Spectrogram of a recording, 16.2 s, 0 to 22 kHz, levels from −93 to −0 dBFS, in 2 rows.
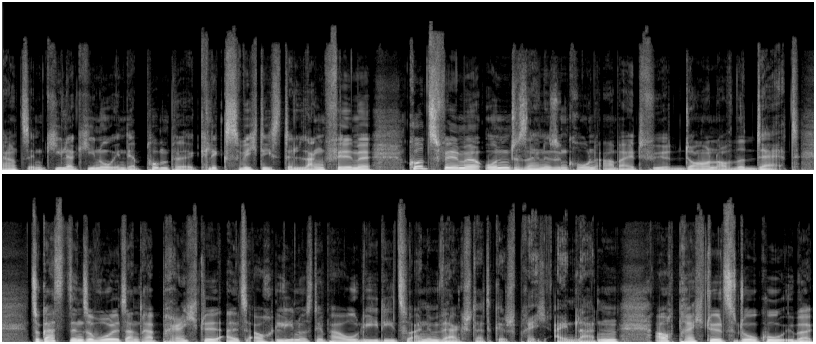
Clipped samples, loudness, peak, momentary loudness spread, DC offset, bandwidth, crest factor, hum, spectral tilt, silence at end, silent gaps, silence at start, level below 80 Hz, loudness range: under 0.1%; -23 LUFS; -6 dBFS; 8 LU; under 0.1%; 18 kHz; 16 dB; none; -5.5 dB/octave; 0 s; none; 0 s; -36 dBFS; 3 LU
